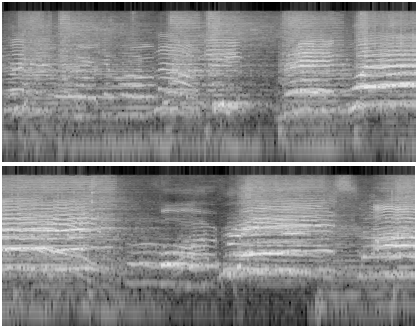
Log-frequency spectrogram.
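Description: Children's chorus singing a stage musical number with instrumental accompaniment.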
